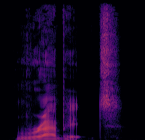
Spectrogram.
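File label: "rabbit", English; animals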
